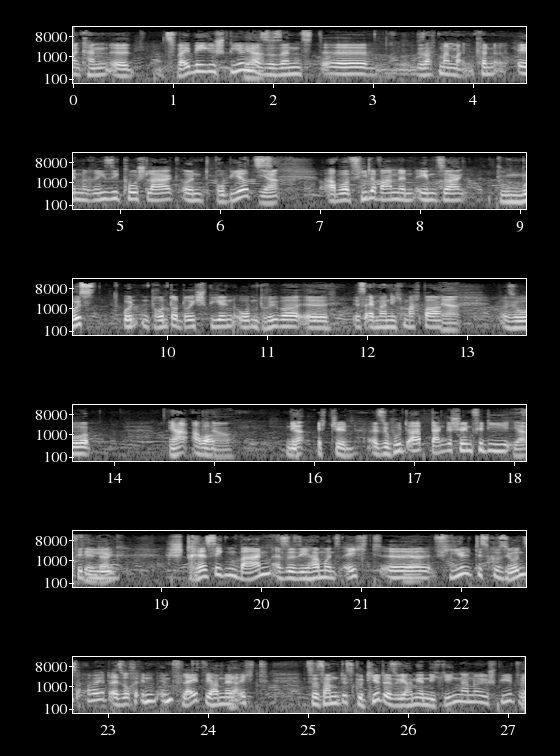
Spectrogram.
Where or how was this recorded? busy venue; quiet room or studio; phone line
busy venue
